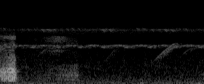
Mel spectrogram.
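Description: Night insects trilling steadily in two high, unbroken tones, with a few short, faint rising chirps in the second half. A voice cuts off right at the start.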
